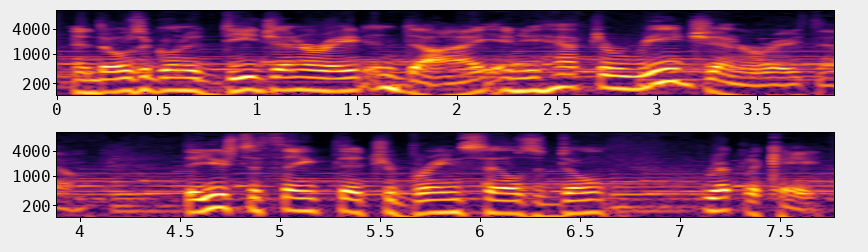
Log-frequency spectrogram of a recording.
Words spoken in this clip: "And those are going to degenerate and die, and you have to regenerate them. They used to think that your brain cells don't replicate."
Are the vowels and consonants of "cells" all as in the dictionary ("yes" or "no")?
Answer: yes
